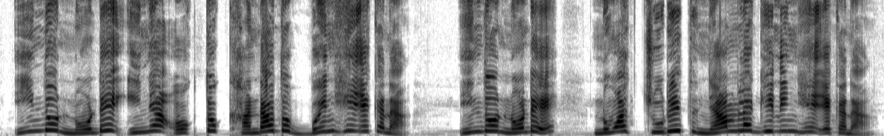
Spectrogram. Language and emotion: Santali, angry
